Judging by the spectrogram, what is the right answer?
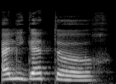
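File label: "alligator", French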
